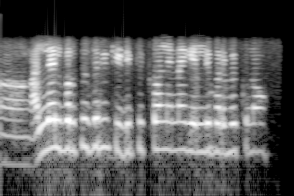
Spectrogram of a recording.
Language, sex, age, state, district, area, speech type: Kannada, female, 18-30, Karnataka, Bidar, urban, conversation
